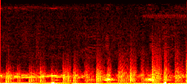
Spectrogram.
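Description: Suspense film score: a loud, low throbbing drone that drops out briefly about halfway through and comes back.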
